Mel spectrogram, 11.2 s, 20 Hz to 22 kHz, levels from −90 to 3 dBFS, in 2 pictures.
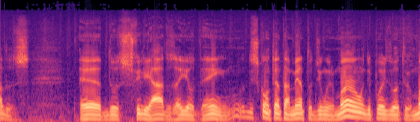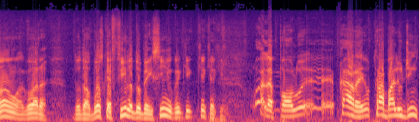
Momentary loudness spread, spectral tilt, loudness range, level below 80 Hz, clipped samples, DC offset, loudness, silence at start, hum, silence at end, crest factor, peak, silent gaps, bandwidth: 10 LU; -5.5 dB/octave; 3 LU; -38 dBFS; 0.5%; 0.5%; -11 LUFS; 0 s; none; 0 s; 10 dB; 0 dBFS; none; 16.5 kHz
